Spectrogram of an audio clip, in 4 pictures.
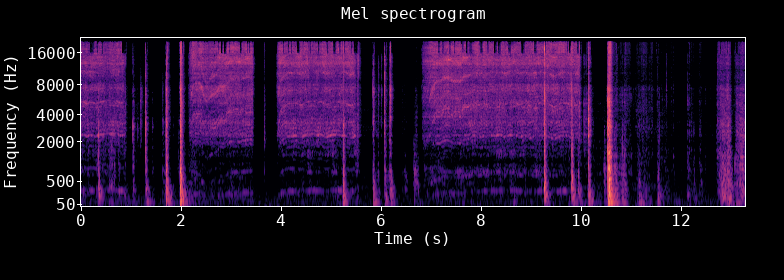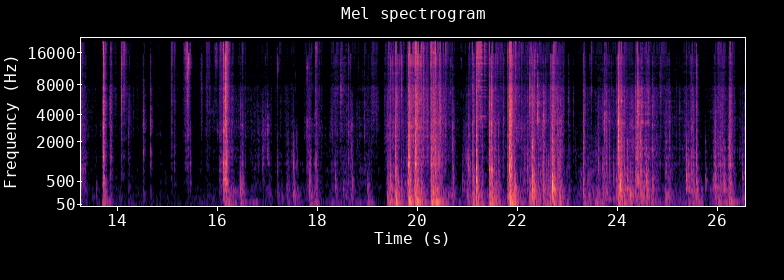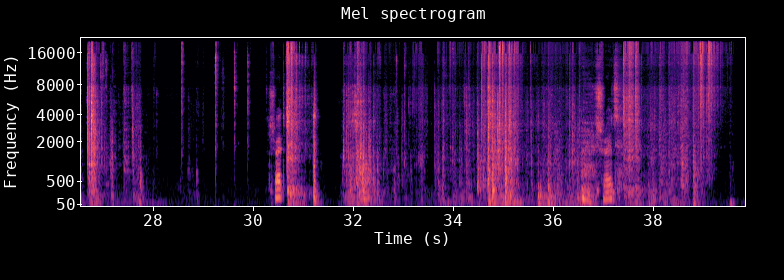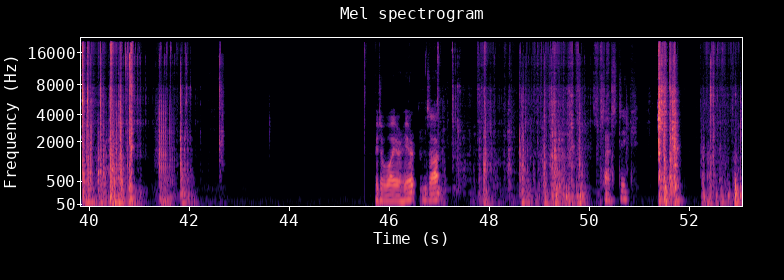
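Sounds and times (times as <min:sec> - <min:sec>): laptop parts clattering: 0:13.7 - 0:27.9.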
